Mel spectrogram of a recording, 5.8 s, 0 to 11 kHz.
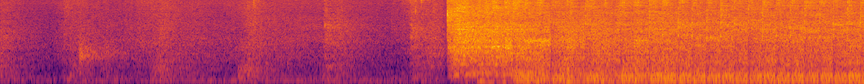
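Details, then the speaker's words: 2004 Yamaha Raptor 660 single-cylinder quad, long unused, oil now full: quiet cranking, catches at three seconds into a choppy run that breaks up as if hitting a rev limiter, not revving out; owner suspects a safety switch. "It's definitely not revving out. It definitely sounds like it's hitting a rev limiter."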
